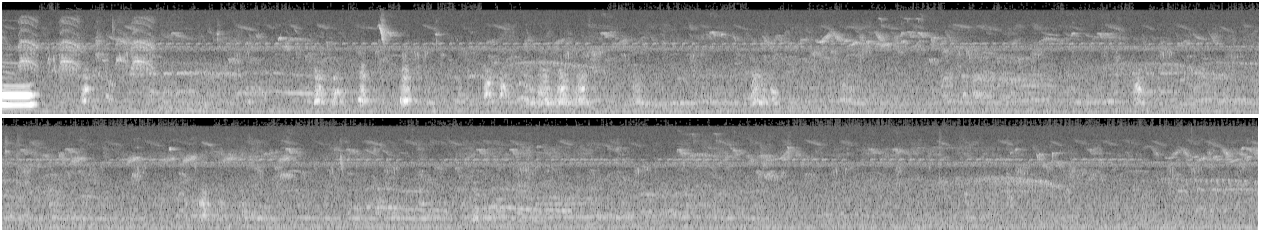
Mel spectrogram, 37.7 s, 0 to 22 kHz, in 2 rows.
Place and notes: {
  "title": "Tangara, Rio Acima, Brazil - Dog singing during the night",
  "date": "2018-12-22 04:00:00",
  "description": "A dog is answering to other dogs, howling far away on the other side of the valley... Mel (the dog) is answering and singing to them too... during a summer night in Minas Gerais, in the Brazilian countryside.\nRecorded by an ORTF setup Schoeps CCM4 x 2\nOn a Sound Devices 633\nRecorded on 22nd of December 2018\nSound Ref: BR-181222T02",
  "latitude": "-20.11",
  "longitude": "-43.73",
  "altitude": "1085",
  "timezone": "GMT+1"
}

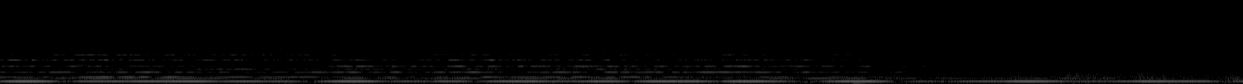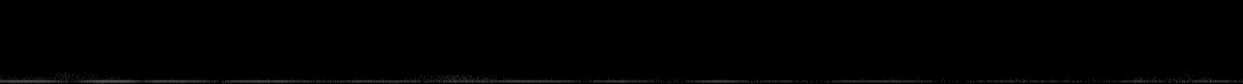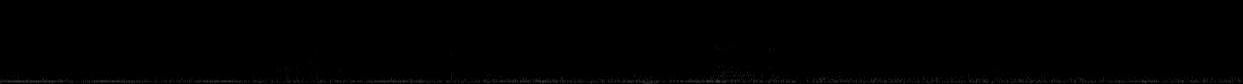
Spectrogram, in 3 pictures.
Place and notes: {
  "title": "Stiftkirche St. Peter, Salzburg, Österreich - Raumklang Stiftkirche",
  "date": "2007-04-17 11:50:00",
  "description": "Touristen, Glocken, Schritte. Am Schluss Priester mit Gehrock durchschreitet das Kirchenschiff.",
  "latitude": "47.80",
  "longitude": "13.04",
  "altitude": "449",
  "timezone": "Europe/Vienna"
}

